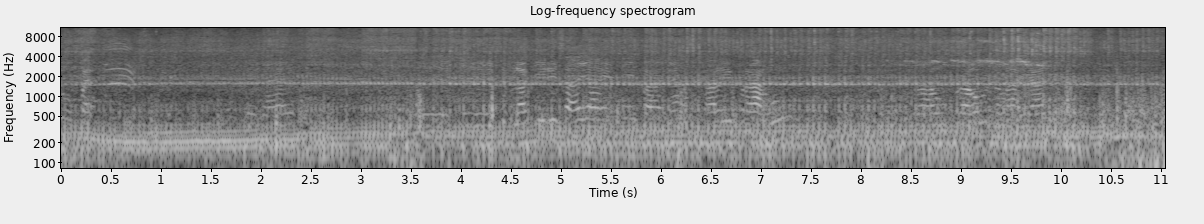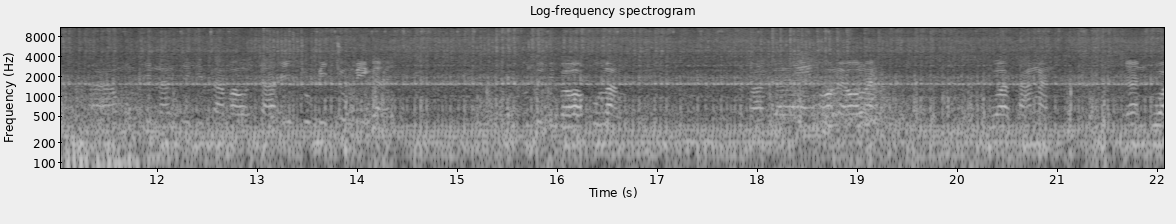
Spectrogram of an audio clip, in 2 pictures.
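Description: A small engine running steadily, with a thin high whine held over it and people's voices in the background.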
